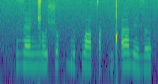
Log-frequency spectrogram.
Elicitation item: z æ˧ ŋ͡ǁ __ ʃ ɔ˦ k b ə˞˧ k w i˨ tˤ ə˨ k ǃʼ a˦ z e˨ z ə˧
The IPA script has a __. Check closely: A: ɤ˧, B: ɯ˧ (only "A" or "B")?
A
